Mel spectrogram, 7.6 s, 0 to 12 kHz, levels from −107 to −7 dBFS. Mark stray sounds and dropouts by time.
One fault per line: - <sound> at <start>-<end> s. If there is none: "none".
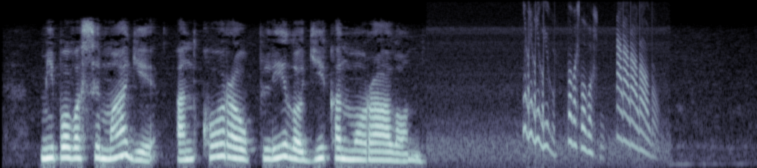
- chirp at 5.2-6.6 s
